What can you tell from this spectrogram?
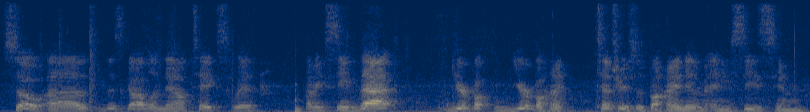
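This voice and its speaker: A man's voice: mid-range voice, fairly even intonation, unhurried. A man running a tabletop game as dungeon master, narrating the action in a loose, descriptive way. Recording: echoey room mic from a distance, noisy.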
